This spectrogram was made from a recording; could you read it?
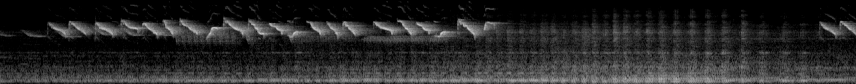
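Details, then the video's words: White-eye from Lumajang singing a fast, high twittering string of downslurred chirps for about five seconds, then fading; a steady low rumble of vehicle noise runs underneath throughout. "Burung pleci lumajang"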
